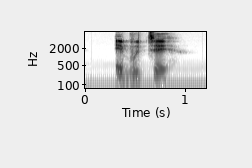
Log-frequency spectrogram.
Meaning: to hew off the point (of something)
- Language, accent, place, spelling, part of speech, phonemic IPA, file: French, France, Lyon, ébouter, verb, /e.bu.te/, LL-Q150 (fra)-ébouter.wav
